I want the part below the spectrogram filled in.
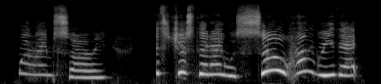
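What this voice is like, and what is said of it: Girl character voice. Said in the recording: “Girl voice.”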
